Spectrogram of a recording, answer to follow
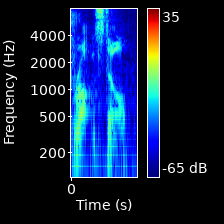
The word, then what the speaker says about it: Rawtenstall: And I was like, by the way, how do you pronounce that? And he was like, oh, it's Rottenstall.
